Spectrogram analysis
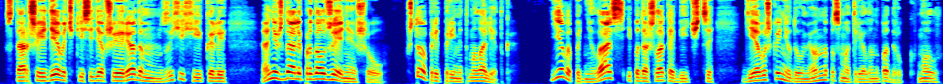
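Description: A man with a mid-range voice reads an audiobook as scripted narration, keeping his delivery even and measured. The recording is dry and of studio quality.

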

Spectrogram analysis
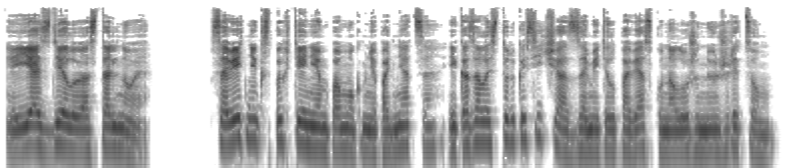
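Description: An audiobook narrator reading a first-person fantasy story with lively, ironic storytelling. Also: mid-range voice, a little fast, hardly any pauses, dry recording, clean studio sound.

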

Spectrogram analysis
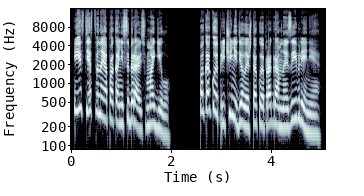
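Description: Brief: a woman doing a bratty teen girl, high shrill voice full of swings, storybook reading. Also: big pitch swings, quick pace, fairly bright tone, no echo, studio quality. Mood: indignant. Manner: shrill and indignant. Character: bratty sharp-tongued teenage girl. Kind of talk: audiobook character voice.

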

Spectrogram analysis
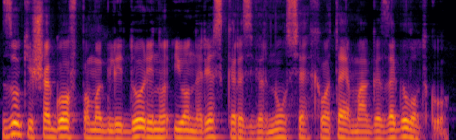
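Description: A man reading an audiobook aloud in scripted narration. His voice sits at an ordinary middle pitch. He keeps a steady, even storytelling pace. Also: a little fast.

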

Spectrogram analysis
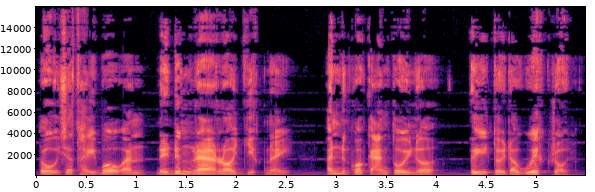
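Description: A man's voice: lowish voice, very animated, fairly quick, darkish tone, faint music behind. A man voicing a stern, resolute elderly clan elder who speaks firmly and commandingly in a told story.

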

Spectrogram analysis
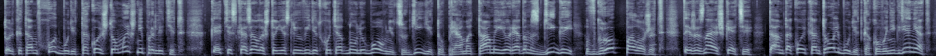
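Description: A man's voice: sits high, expressive, moderate pace, warm tone, no room sound, studio quality, voice pushed up. A man voicing a worldly, sarcastic woman gossip who speaks in a knowing way.

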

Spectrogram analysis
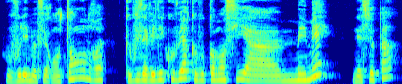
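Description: A woman voicing a grave gentleman thief. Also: medium pitch, expressive, normal speed, lightly acted. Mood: earnest. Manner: earnest, insistent questioning.

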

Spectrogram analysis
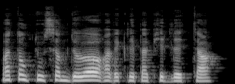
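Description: A woman's voice: on the low side, steady tone, fast talker, darkish tone, lightly acted. A woman voicing a sly male forest bandit who speaks in rustic dialect.

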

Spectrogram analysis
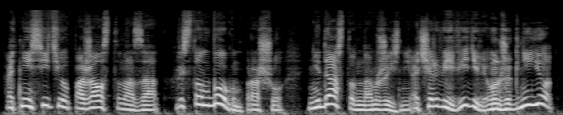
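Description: A man's voice: very animated, brisk, a little mellow, no echo, studio quality. A man voicing a terrified young mother who pleads and shrieks in panic. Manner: pleading, shrill.

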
